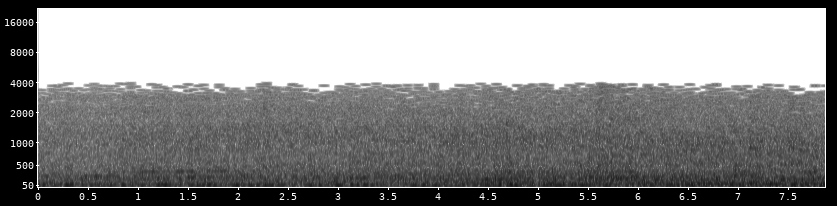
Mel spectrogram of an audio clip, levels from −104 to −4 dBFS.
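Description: From start to finish the audio carries heavy damage of the kind left by MP3 compression, most likely at a very low bitrate in the region of 15 kbps. Nothing remains above 3.9 kHz, so the sound is dull and boxed-in, and starved weak components flicker in and out, giving a watery, swirling texture with smeared attacks. On a spectrogram the energy stops at a flat ceiling near 3.9 kHz, and the detail beneath it looks patchy and blocky.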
